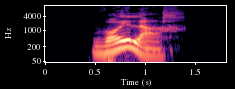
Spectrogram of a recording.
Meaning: saddle blanket
- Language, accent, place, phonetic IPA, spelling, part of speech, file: German, Germany, Berlin, [ˈvɔɪ̯ˌlax], Woilach, noun, De-Woilach.ogg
